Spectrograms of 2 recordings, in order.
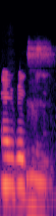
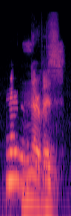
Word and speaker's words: nervous: Haciendo vibrar las cuerdas vocales, ¿cierto? Como sonido de Z, ¿cierto? Nervous. Más que S, no es una S, es una Z. ¿Ya? Nervous.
